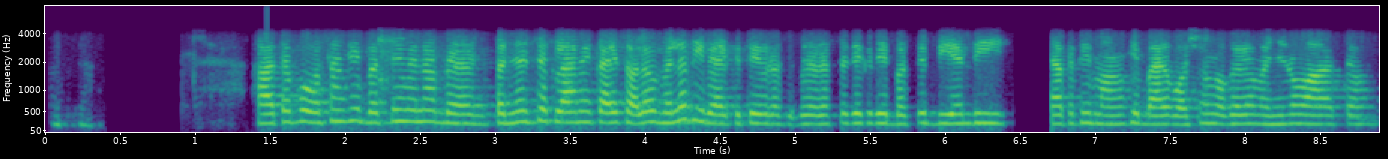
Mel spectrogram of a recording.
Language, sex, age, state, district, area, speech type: Sindhi, female, 60+, Maharashtra, Mumbai Suburban, urban, conversation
